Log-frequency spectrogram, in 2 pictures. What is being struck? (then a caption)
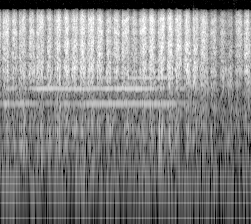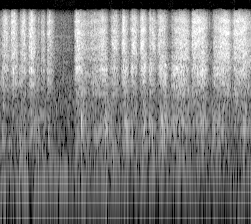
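Leather shoe upper rubbed with a foam applicator. A foam polish applicator rubs back and forth across the leather upper and toe of a black leather shoe held by hand; the shoe is hollow and empty with a rubber sole, and the polish tin sits nearby on the floor. The result is a steady, brisk, bright scrubbing hiss with a faint low hum underneath and a faint steady tone during the first couple of seconds. The rubbing briefly dips just before the four-second mark, then resumes at the same rhythm.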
